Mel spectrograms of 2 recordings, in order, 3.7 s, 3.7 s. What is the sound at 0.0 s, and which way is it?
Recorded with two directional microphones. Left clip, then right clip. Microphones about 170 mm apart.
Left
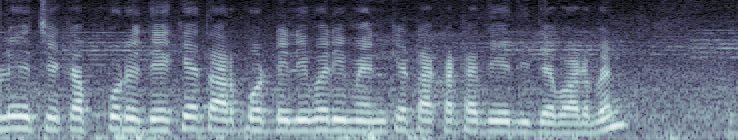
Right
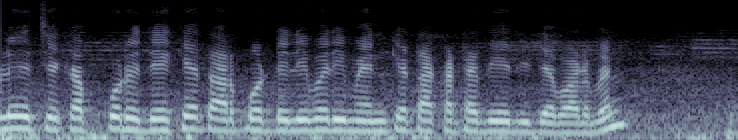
Speech, 10° left (ahead or behind).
